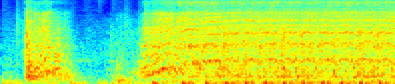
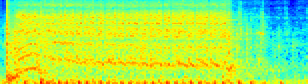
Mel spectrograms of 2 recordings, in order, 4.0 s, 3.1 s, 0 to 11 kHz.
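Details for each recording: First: Toro 14.38Z zero-turn mower, cranking on jumper cables with a spark tester fitted: starter spins the small engine evenly for a few seconds with no firing; spark appears dead, so it may not be a carburetor issue. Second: Known-good engine used to test a spark tester: fires straight away and runs evenly about two seconds; a healthy start.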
